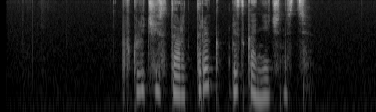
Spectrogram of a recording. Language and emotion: Russian, neutral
